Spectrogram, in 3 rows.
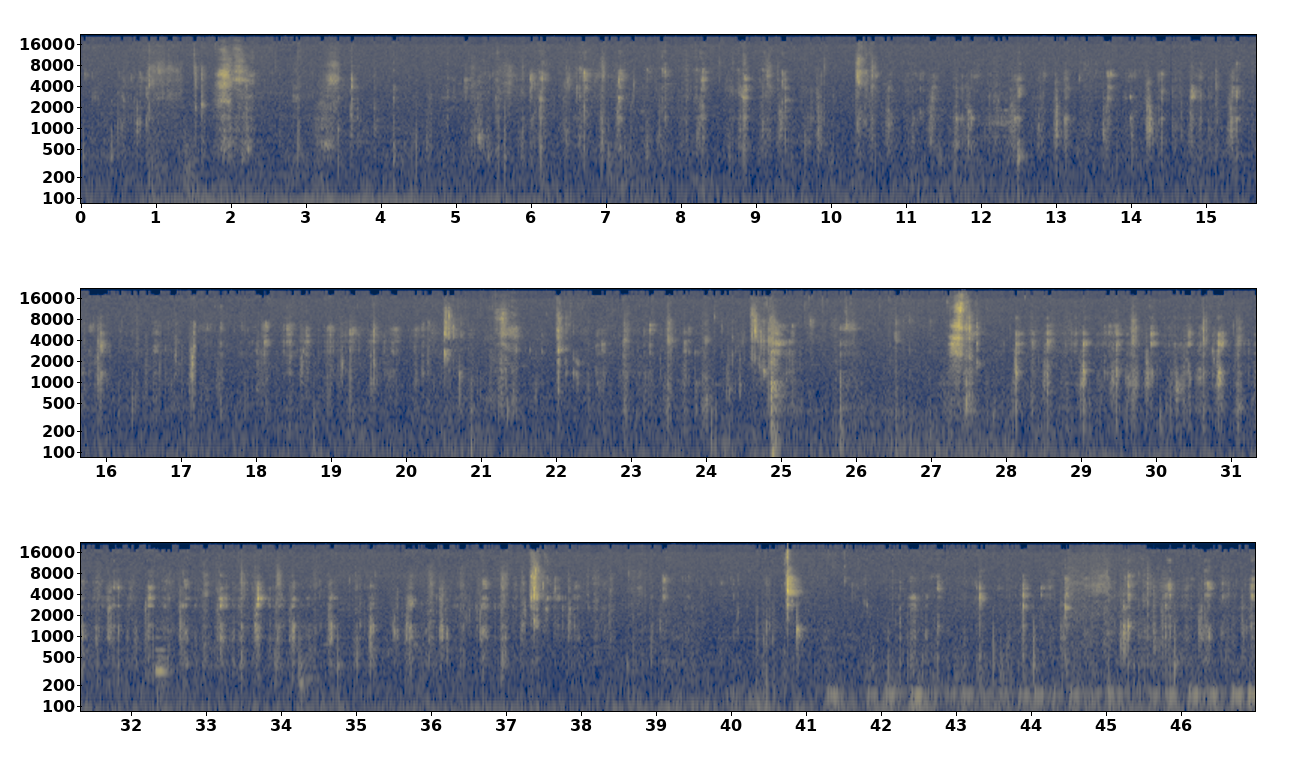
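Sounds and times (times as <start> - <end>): person chewing food: 0.0 - 46.9.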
